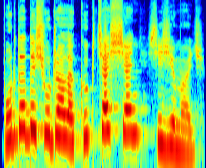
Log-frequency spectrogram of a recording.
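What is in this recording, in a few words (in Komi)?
"бурдӧдысь уджалӧ кык чассянь сизимӧдз", Komi, female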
